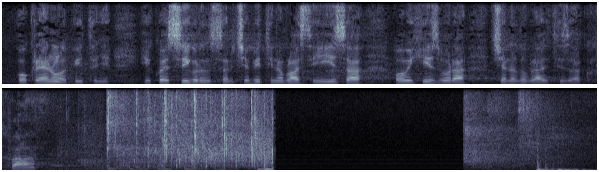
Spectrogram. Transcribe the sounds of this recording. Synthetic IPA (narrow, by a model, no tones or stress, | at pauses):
po̞kɾe̞ːnulopiːt̪ʰaɲe̞ | iko̞jesiɡuɾansamt͡ɕe̞bit̪inaʋlˠaːst̪iizao̞ʋixizbo̞ɾat͡ɕe̞nad̪oɡɾaːd̪it̪ʰizaːko̞̥nxʋaːlaʋam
